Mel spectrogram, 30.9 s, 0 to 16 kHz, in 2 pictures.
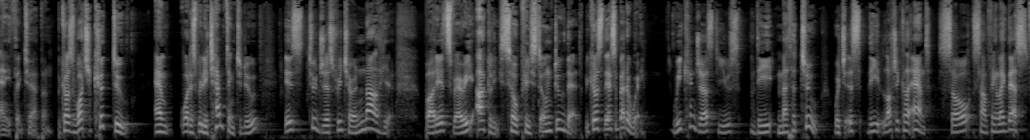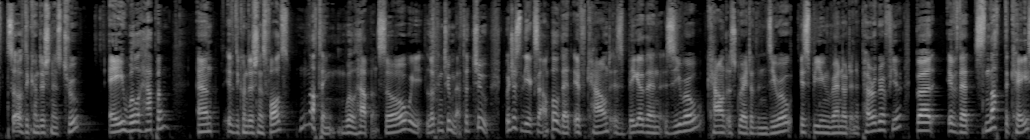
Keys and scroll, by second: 13.5 &, 15.0 shift+a, 21.5 Down.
